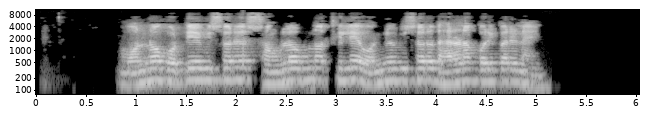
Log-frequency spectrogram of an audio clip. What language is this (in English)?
Odia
